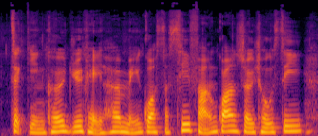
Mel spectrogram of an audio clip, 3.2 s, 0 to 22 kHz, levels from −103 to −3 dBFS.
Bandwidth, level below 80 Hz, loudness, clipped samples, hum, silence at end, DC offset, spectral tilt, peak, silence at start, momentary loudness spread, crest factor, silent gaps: 15.5 kHz; -56 dBFS; -22 LUFS; under 0.1%; none; 0 s; under 0.1%; -7 dB/octave; -6 dBFS; 0.1 s; 4 LU; 16 dB; none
